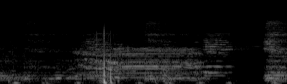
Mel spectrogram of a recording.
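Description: A cow in a Cocomelon nursery rhyme gives a long, low, loud moo with musical backing underneath, then a short pause before the sound comes back.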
